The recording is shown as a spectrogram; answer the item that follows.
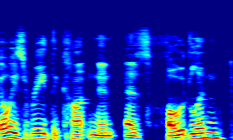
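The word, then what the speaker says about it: Fódlan: But Fodlin, yeah, Fodlin. That's kind of fun to say. – It rhymes with yodlin.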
